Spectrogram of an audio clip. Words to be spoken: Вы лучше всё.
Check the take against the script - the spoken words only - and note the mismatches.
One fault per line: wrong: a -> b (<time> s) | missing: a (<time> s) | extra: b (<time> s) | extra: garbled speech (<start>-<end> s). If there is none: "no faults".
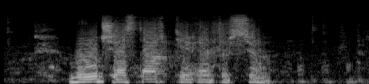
extra: оставьте это (1.1 s)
